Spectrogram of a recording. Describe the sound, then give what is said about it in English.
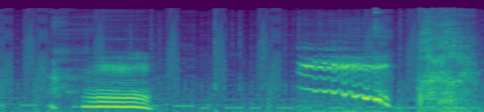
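A Clydesdale horse neighs twice, first a short steady call, then a loud quavering whinny that slides downward, followed by a breathy snort, with faint rhythmic thudding underneath. “The Clydesdale is the heaviest of all horses.”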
